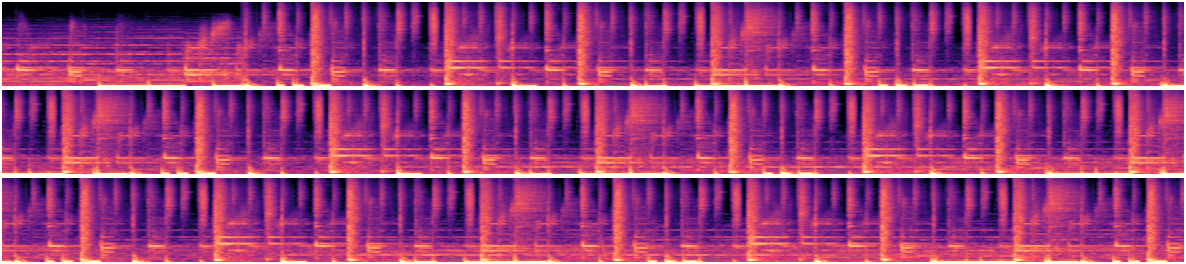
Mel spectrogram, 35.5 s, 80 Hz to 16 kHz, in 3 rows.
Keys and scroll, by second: 12.0 0, 12.9 f, 13.9 4, 14.3 e, 14.8 Return, 18.1 ctrl+z, 29.1-30.8 typing, 31.5 Return.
